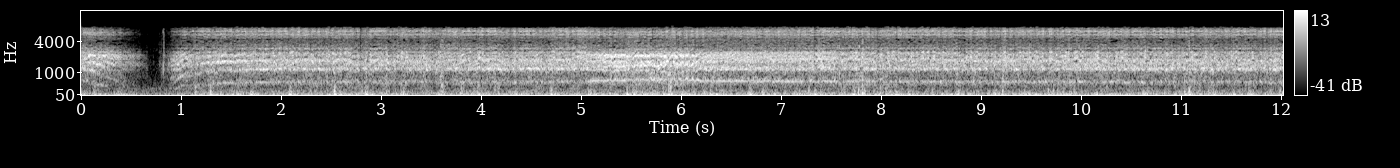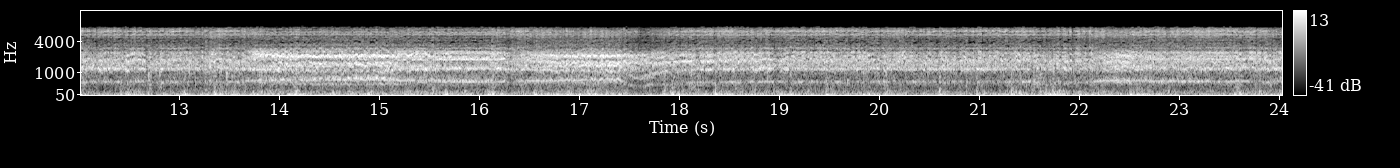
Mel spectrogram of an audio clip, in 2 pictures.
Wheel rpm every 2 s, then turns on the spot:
80, 160, 160, 160, 160, 160, 160, 160, 140, 150, 160, 160.
none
